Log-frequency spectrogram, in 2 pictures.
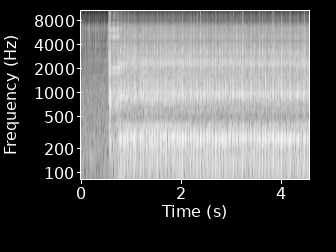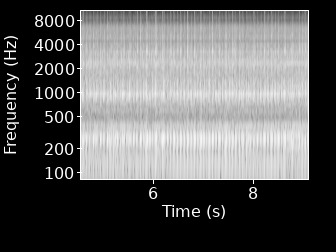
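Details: Evinrude 75 HP outboard on a Voyager pontoon, after no-start repair and routine service: motor catches instantly and settles into a steady, even run with a constant buzzy tone and no misses or knocks; normal running.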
